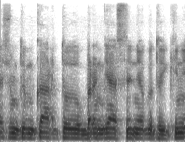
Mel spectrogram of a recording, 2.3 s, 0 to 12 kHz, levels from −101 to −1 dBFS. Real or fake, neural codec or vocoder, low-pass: fake; vocoder, 44.1 kHz, 128 mel bands every 256 samples, BigVGAN v2; 10.8 kHz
